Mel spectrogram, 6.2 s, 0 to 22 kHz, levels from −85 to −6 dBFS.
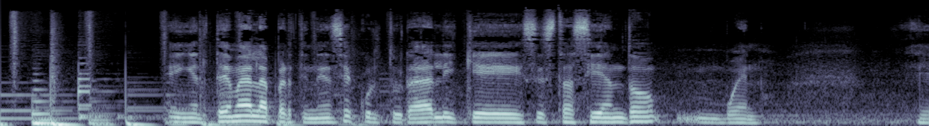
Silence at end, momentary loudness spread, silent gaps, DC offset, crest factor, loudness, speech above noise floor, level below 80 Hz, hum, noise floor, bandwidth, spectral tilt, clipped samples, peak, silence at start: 0 s; 15 LU; none; under 0.1%; 18 dB; -23 LUFS; 21 dB; -32 dBFS; none; -43 dBFS; 16 kHz; -5.5 dB/octave; under 0.1%; -4 dBFS; 0 s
